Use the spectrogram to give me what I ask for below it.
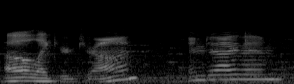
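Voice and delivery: ordinary talk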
